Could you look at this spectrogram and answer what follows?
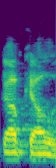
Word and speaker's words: Gavekal: is gobcal and it gov rhymes with mob or Suave and that's important because govcal is one of the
